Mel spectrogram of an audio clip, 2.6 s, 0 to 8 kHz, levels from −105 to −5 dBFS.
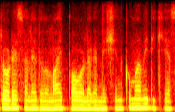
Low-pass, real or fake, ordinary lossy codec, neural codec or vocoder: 7.2 kHz; fake; Opus, 16 kbps; codec, 16 kHz in and 24 kHz out, 1 kbps, XY-Tokenizer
